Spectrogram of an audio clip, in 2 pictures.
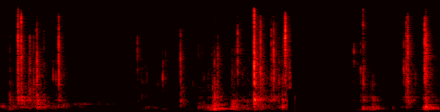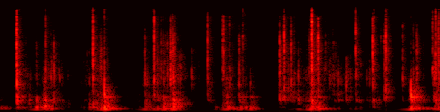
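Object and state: Plastic calculator keys tapped with nails.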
